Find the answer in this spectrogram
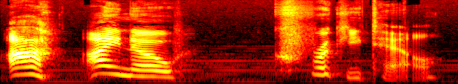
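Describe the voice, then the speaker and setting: A woman's voice: sits high, lively intonation, slow pace, sharp tone, soft background music, voice pushed up, full character voice. A woman voicing a playful young male elf warden who muses aloud as he chats. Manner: chatty, musing aloud.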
